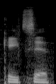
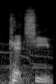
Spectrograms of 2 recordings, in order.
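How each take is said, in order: First: The name ends with a soft 'th' sound. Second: The name ends with a 'chee' sound. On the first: The speaker calls it wrong. "they decided to use Kate Sith as the pronunciation in Rebirth. That's wrong!" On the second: The speaker calls it right. "it's Ketchi, by the way"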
